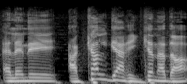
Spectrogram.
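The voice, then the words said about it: Put-on Québécois French accent. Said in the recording (French): “Alors, il parle pas comme ça... un petit accent québécois”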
